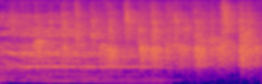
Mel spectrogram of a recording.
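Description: An audience applauds a band on stage with a steady wash of overlapping claps, while a sustained musical chord rings underneath and fades out during the first second.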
